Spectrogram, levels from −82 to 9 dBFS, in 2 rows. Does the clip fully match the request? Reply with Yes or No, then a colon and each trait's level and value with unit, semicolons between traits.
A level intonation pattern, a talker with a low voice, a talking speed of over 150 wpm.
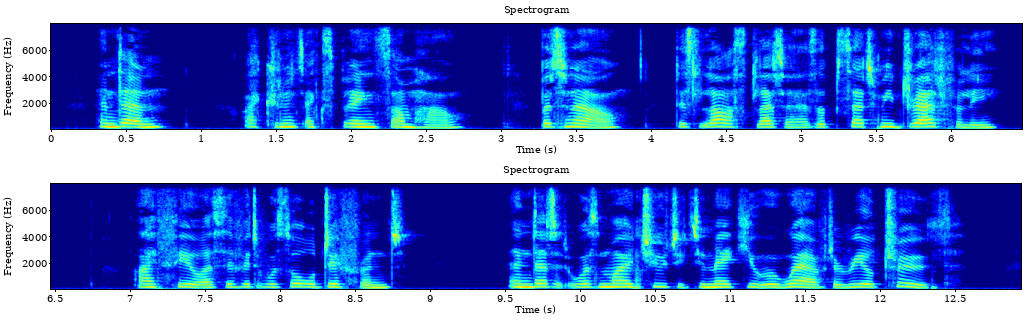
No: narrow, 2.2 semitones; high, 230 Hz; average, 170 wpm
